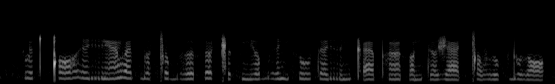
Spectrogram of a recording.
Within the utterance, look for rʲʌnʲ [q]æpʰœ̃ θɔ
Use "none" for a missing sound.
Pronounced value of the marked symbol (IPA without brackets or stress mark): kʼ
